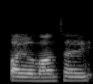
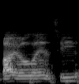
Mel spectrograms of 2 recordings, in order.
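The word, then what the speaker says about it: Biollante: I talked about how biolante and biolante are both appropriate uses of um, you know, how to pronounce a word.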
